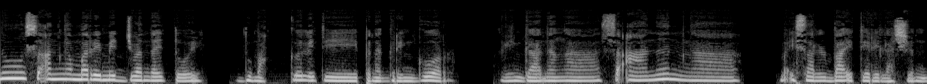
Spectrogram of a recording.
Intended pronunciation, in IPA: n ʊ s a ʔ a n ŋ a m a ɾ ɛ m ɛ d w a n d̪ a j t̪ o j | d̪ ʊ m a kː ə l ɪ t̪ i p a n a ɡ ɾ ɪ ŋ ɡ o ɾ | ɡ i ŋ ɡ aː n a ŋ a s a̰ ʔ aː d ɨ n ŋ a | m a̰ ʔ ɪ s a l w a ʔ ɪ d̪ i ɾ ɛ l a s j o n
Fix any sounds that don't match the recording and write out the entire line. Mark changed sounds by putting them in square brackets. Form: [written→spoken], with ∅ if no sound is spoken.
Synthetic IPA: n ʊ s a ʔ a n ŋ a m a ɾ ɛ m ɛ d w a n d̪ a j t̪ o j | d̪ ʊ m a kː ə l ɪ t̪ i p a n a ɡ ɾ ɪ ŋ ɡ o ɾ | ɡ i ŋ ɡ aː n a ŋ a s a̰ ʔ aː [d→n] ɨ n ŋ a | m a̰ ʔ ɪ s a l [w→b] a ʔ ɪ [d̪→t̪] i ɾ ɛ l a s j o n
